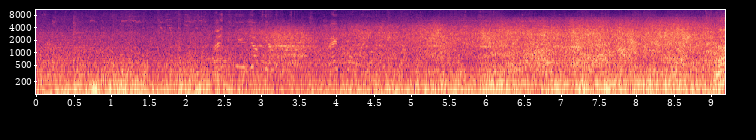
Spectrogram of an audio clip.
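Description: An airplane arriving at DFW Airport on a flight from Las Vegas gives a loud, steady, broadband jet roar that fills the whole stretch, with faint voices beneath it.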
